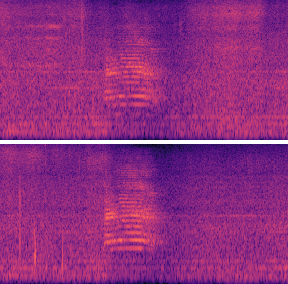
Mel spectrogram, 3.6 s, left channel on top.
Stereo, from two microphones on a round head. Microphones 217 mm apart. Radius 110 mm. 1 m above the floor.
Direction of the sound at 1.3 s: 40° right (ahead or behind).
